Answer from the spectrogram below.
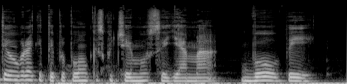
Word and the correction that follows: Bobé: No sé si se pronuncia así. A ver, dilo tú. Bobé, sí, Bobé, eh, más bien.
